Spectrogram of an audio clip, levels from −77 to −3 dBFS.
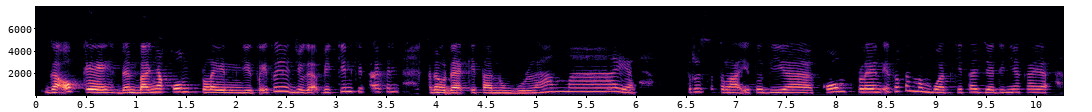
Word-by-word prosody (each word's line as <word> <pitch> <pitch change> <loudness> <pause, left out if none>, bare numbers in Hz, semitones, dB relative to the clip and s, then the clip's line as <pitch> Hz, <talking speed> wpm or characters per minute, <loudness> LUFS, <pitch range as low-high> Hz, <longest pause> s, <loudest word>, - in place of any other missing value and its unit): Enggak 255 +2 +5
oke, 320 -5 +2 0.3
dan 240 +1 +2
banyak 270 +4 +5
komplain, 250 -7 +2
gitu, 225 0 -4
itu 305 - -9
yang 370 -6 -1
juga 240 -1 0
bikin 255 +7 -4
kita 315 -1 -10
kan, 310 +1 -9 0.3
karena 245 +1 +3
udah 225 0 +6
kita 235 -1 -2
nunggu 210 -2 -2
lama 325 +6 -4 0.4
ya. 255 -3 -1 0.6
Terus, 300 +1 -9
setelah 260 -4 -3
itu 255 +1 -4
dia 240 -1 -1
komplain, 290 0 0
itu 310 +5 -5
kan 395 +3 -7
membuat 265 -8 -2
kita 270 +2 -5
jadinya 255 0 -4
kayak, 265 -1 -6
260 Hz, 170 wpm, -23 LUFS, 240-300 Hz, 0.6 s, udah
